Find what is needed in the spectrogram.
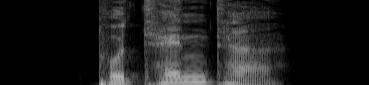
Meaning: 1. comparative degree of potent 2. inflection of potent: strong/mixed nominative masculine singular 3. inflection of potent: strong genitive/dative feminine singular
- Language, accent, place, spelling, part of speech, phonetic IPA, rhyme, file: German, Germany, Berlin, potenter, adjective, [poˈtɛntɐ], -ɛntɐ, De-potenter.ogg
